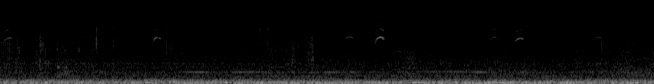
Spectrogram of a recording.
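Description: Steady low wind rumble on the microphone, with short high bird chirps about once a second.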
